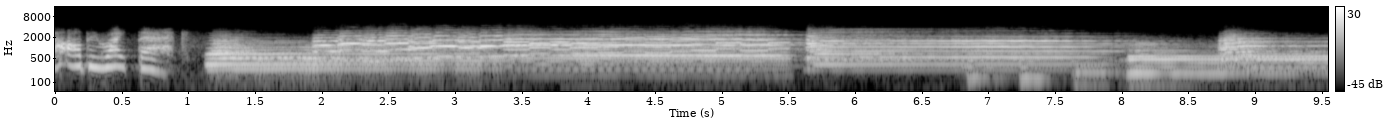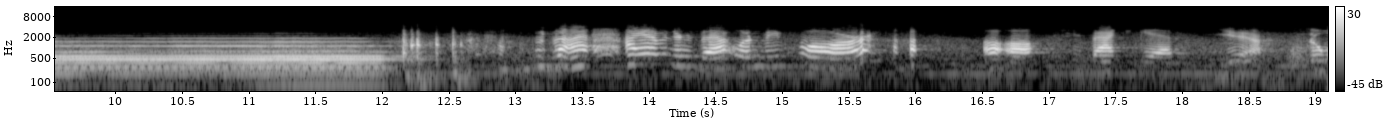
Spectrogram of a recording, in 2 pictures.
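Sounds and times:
brass chords playing: 0:01.1 - 0:12.2.

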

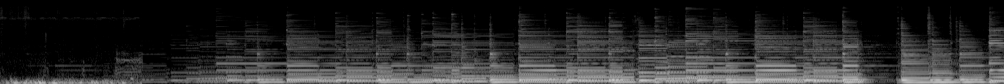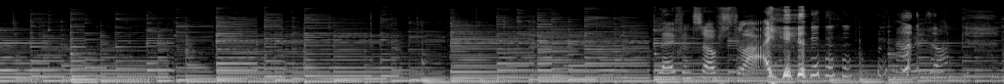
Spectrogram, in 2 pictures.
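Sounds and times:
strummed acoustic guitar chords: 0:01.5 - 0:20.0.

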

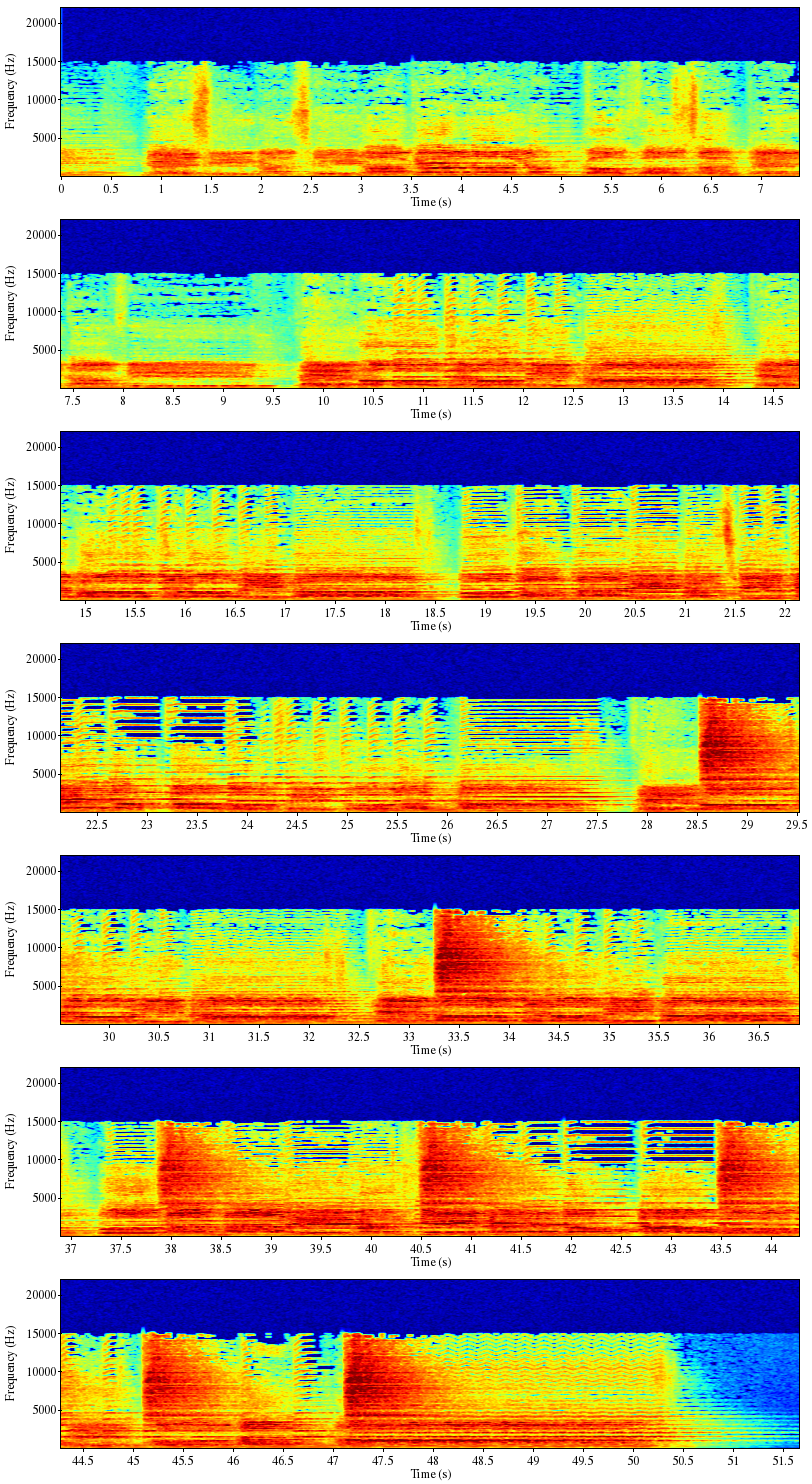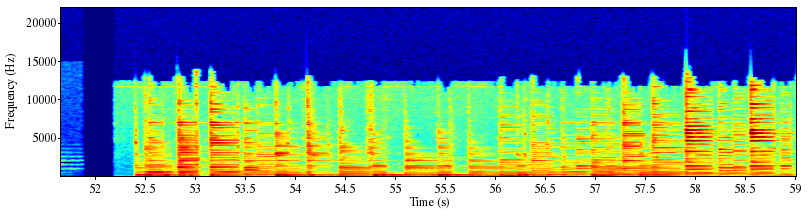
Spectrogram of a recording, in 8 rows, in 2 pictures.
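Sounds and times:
choir singing sustained chords: 0:00.0 - 0:51.6.

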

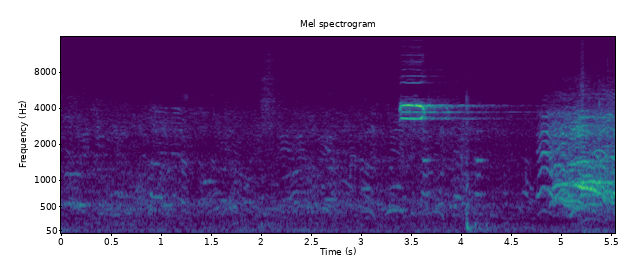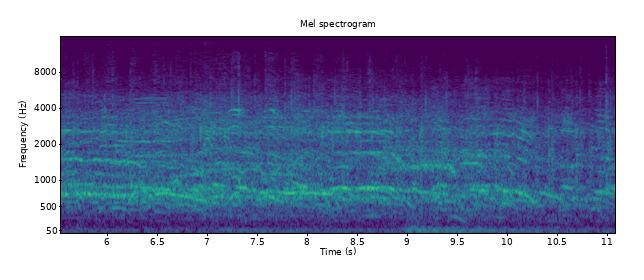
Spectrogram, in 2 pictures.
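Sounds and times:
players and crowd voices: 0:00.0 - 0:11.0
pea whistle blast: 0:03.4 - 0:04.1.

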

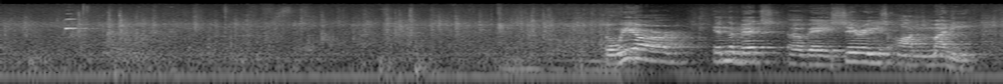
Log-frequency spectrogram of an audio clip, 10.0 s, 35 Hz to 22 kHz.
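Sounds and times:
low electrical hum: 0:00.0 - 0:10.0
pages rustling: 0:01.5 - 0:06.0.

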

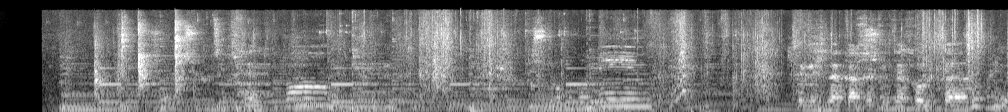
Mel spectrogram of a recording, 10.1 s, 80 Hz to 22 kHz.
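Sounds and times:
background music: 0:00.5 - 0:10.0
bag being handled: 0:03.3 - 0:10.0
backpack zipper being pulled: 0:04.1 - 0:05.6, 0:06.4 - 0:08.1.

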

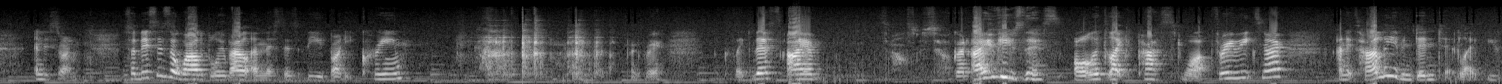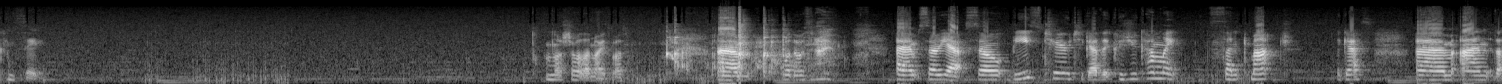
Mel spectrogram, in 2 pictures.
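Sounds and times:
steady background hiss: 0:00.0 - 0:30.0
faint low droning hum: 0:00.3 - 0:29.4
jar lid unscrewing scraping: 0:04.6 - 0:06.4.

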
